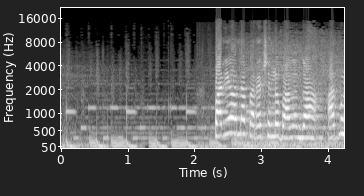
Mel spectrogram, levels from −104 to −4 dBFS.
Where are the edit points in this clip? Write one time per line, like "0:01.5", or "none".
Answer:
none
